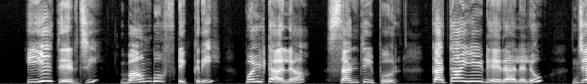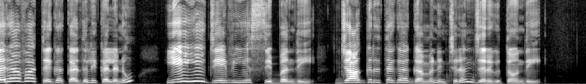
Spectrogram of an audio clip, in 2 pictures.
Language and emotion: Telugu, neutral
